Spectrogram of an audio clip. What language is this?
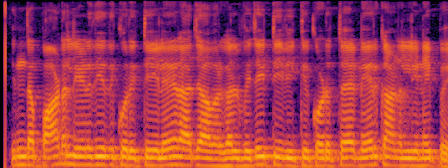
Tamil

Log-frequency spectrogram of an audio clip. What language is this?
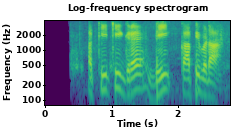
Hindi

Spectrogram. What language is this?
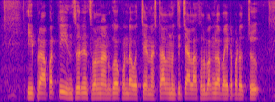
Telugu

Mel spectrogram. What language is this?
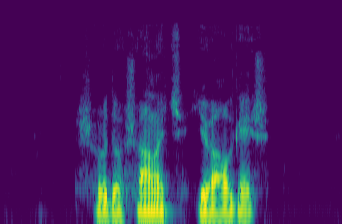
Mari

